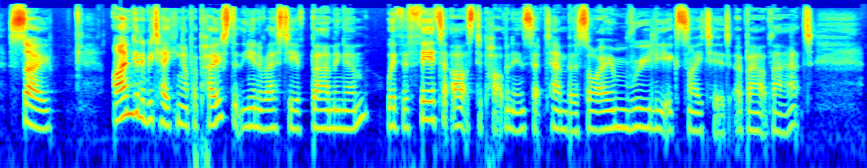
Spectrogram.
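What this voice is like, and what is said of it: Congested voice from a cold. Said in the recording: “you can probably hear in my voice, I currently have a stinking cold”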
